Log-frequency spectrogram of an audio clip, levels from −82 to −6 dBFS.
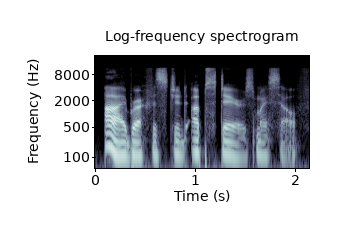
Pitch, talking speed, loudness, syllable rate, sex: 115 Hz, 110 wpm, -21 LUFS, 4.2 syllables/s, male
